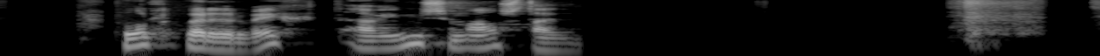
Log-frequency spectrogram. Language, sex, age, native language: Icelandic, male, 40-49, Icelandic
